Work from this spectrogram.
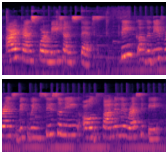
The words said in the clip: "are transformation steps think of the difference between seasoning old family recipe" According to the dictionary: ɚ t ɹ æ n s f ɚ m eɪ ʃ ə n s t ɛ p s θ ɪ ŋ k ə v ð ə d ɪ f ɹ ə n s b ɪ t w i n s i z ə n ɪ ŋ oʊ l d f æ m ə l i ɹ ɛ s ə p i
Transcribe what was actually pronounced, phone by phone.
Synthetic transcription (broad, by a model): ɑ t ɹ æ n s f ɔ m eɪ ʃ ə n s t ɛ p s t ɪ ŋ k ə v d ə d ɪ f ɹ ə n s b ɪ t w i n s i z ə n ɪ ŋ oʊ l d f æ m ə l i ɹ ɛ s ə p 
